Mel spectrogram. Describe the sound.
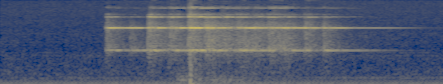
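A doorbell rings once at the door of a woman's home: a bright, sustained bell tone with a short low thud near its start, fading away after about a second and a half.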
